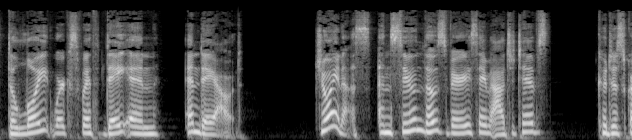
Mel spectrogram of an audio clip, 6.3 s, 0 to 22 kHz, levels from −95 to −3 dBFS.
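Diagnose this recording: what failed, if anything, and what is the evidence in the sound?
Nothing failed; no stage in the chain, from capture to playback, leaves any audible trace on the speech.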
